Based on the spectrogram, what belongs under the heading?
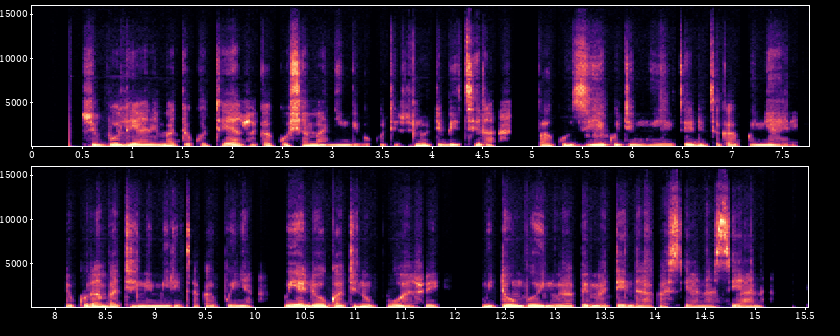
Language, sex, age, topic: Ndau, female, 18-24, health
